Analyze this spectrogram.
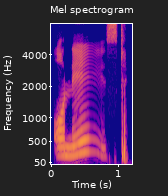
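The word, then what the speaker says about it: honest: आर होनेस्ट नए are pronunciation केमती उच्चारण कौन ऑनेस्ट कौन हुए ऑनेस्ट ए ए हो अ प्रोनाउनला एच और छले प्रोनाउंसला को ओ ऑनेस्ट हैला एच कौन था साइलेंट था एच हम को था साइलेंट है तो ए को अनऑनेस्ट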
